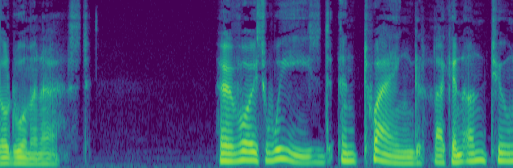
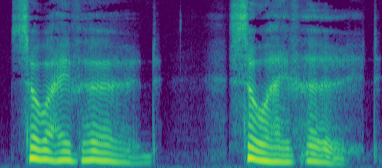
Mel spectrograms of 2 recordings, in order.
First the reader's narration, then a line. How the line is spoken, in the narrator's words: wheezed the old woman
